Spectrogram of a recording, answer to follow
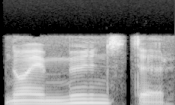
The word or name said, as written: Neumunster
